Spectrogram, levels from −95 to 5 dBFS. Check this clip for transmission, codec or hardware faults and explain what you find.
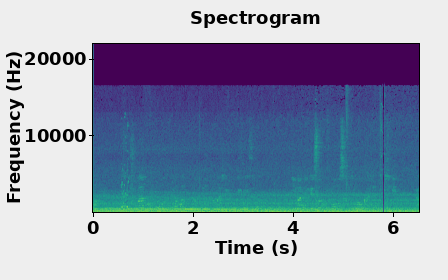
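Two codec faults are audible, both from damaged compressed frames, but the decoder handles them in opposite ways.

From 0.55 to 0.70 s there is a corrupt frame decoded. Flipped bits reached the decoder, which played the damaged data anyway, so misread gains and codes put energy at frequencies where the sound had none. The result is a harsh burst of chirping noise lasting about 150 ms, peaking at about -10 dBFS, which fits a short run of consecutive bad frames. Unlike a muted frame, this adds loud, wrong content rather than removing any.

From 5.75 to 5.83 s there is a corrupt frame muted. The decoder rejected the damaged frames and the player put silence in their place, so the sound drops out abruptly for about 86 ms, which fits three frames being discarded. It is a clean hole rather than a garbled burst, and it differs from a buffer dropout because timing is kept: the sound resumes exactly where it should, with nothing delayed or skipped ahead.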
